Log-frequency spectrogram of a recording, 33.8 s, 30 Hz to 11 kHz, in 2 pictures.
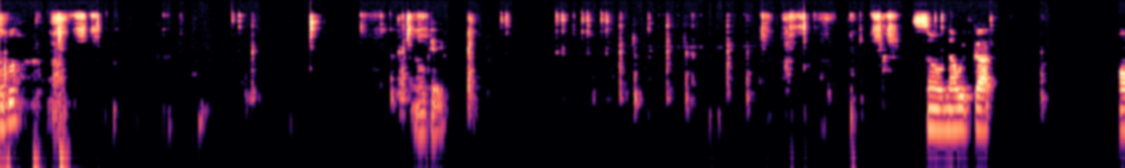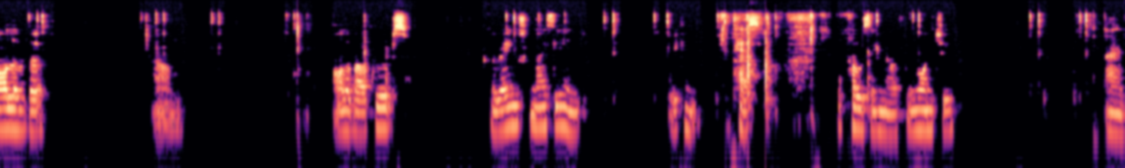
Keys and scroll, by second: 6.0 r, 10.6 a, 21.3 a, 28.3 3, 33.2 r.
